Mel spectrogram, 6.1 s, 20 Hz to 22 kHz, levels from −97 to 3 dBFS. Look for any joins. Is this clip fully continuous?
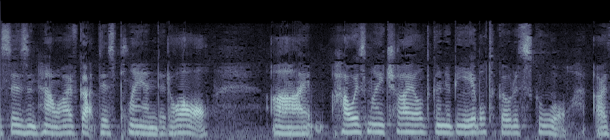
no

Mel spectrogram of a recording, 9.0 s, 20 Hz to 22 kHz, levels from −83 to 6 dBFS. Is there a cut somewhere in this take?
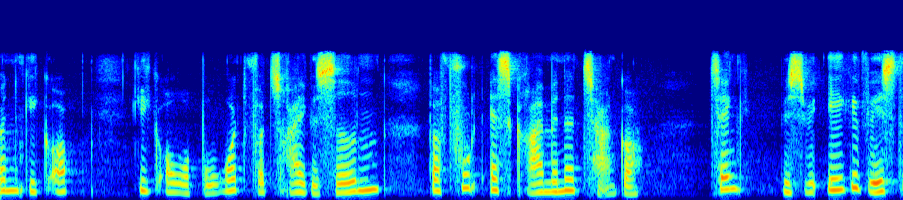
no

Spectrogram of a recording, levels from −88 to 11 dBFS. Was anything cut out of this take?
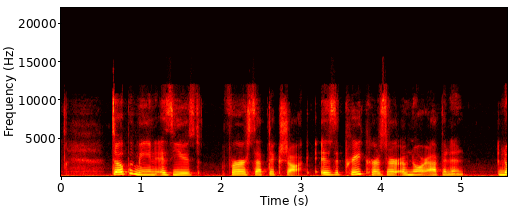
no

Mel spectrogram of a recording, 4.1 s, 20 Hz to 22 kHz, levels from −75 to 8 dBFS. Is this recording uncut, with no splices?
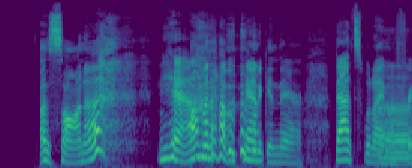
no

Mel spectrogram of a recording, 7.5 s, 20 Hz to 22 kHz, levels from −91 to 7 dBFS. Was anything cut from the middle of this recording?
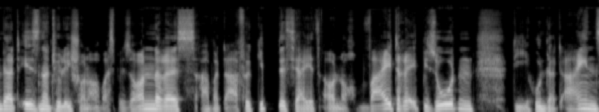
no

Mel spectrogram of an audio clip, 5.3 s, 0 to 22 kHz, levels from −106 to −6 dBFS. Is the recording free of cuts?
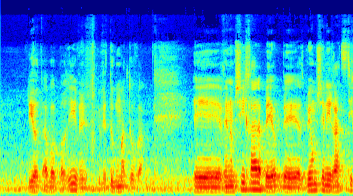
no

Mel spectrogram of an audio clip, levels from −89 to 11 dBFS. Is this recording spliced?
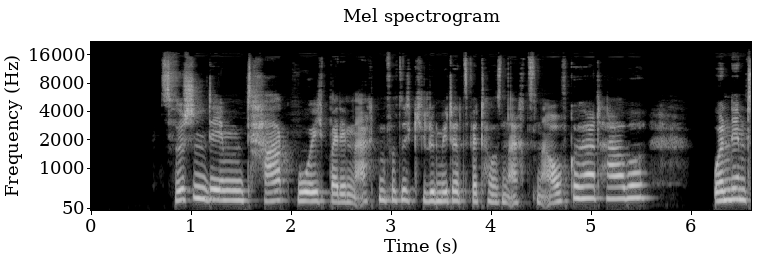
no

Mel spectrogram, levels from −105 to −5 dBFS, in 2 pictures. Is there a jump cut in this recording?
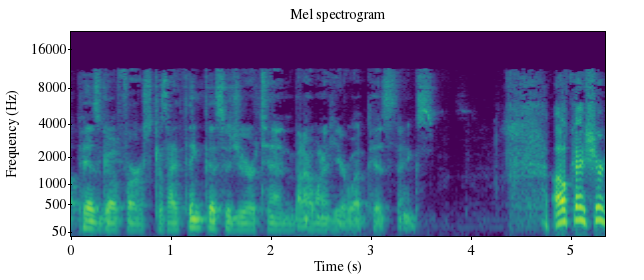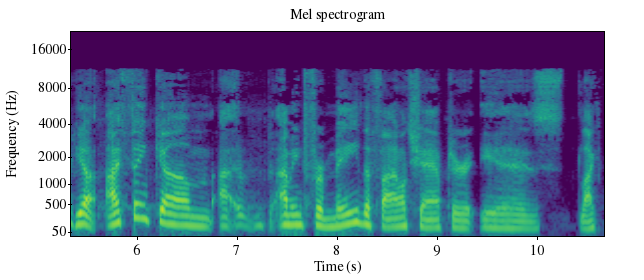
no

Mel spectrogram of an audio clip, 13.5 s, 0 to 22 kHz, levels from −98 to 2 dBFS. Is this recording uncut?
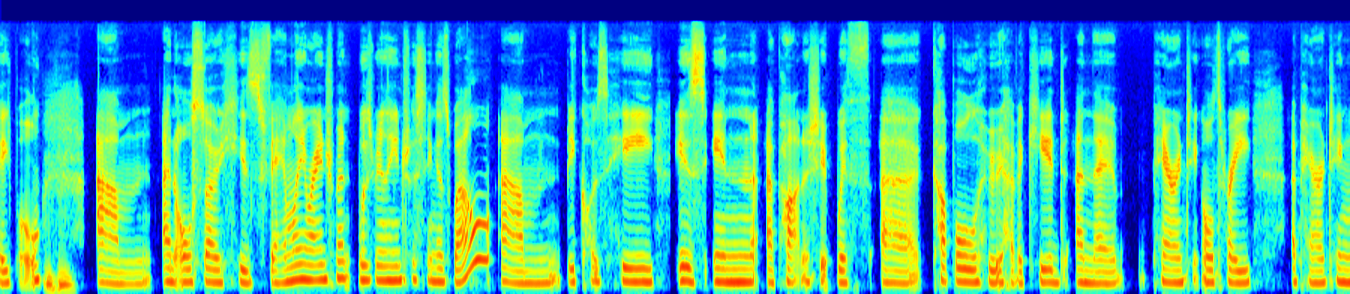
no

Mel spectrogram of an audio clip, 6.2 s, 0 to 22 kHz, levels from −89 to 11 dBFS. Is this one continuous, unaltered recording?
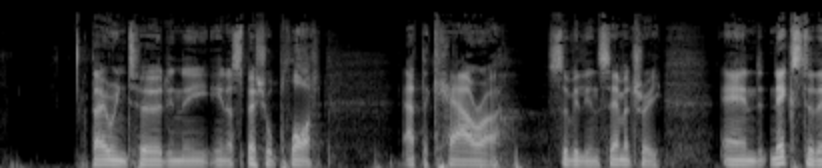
yes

